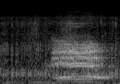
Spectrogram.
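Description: A single cow moos in a rainy village farm setting, a short, fairly close low call that rises after a brief quiet background of faint rain.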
